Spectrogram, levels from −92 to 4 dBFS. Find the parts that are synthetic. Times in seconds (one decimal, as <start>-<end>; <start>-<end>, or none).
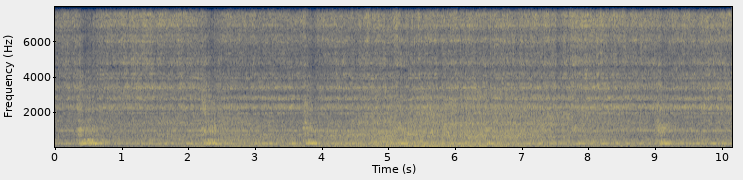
8.7-10.2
